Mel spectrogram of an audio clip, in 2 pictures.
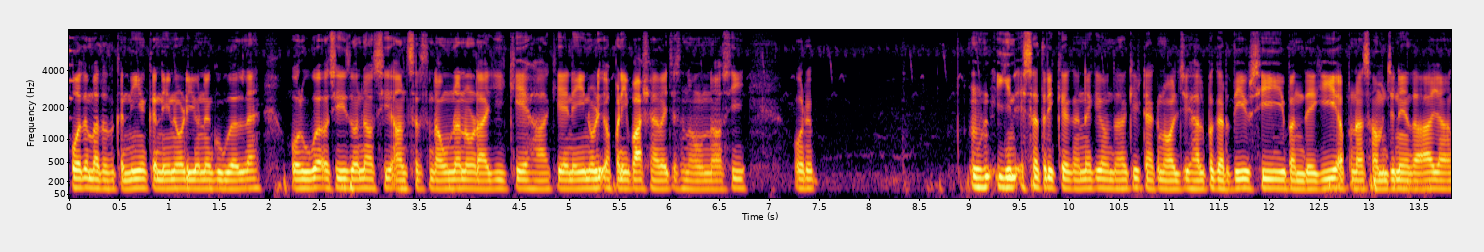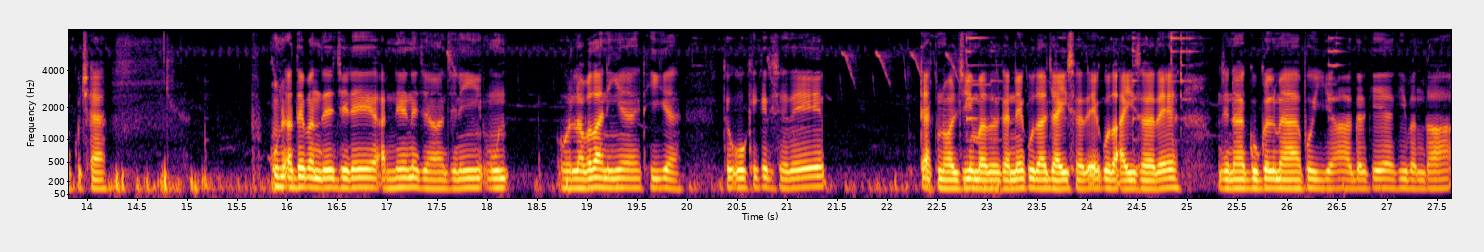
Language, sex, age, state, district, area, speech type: Dogri, male, 18-30, Jammu and Kashmir, Reasi, rural, spontaneous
